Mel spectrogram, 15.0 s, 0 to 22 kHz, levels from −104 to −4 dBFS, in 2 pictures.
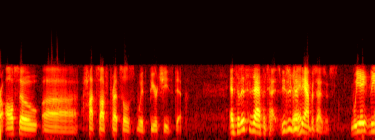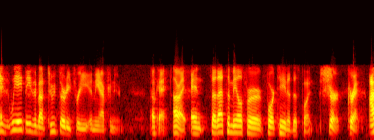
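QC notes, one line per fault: No faults are heard in the speech. The sound is held to a narrow telephone band from about 200 Hz to 3.5 kHz, which fits G.711 A-law telephone coding, with at most a faint level-following quantisation hiss.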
